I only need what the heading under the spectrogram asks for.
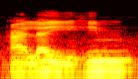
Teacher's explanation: Kalau huruf mim terhalang oleh dua bibir.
